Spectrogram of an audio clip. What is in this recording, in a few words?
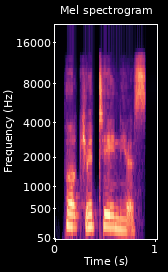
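"percutaneous", Indian English; Dictionary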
